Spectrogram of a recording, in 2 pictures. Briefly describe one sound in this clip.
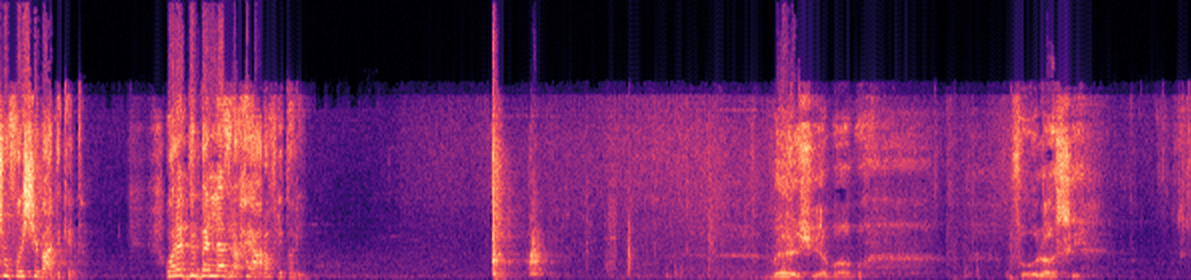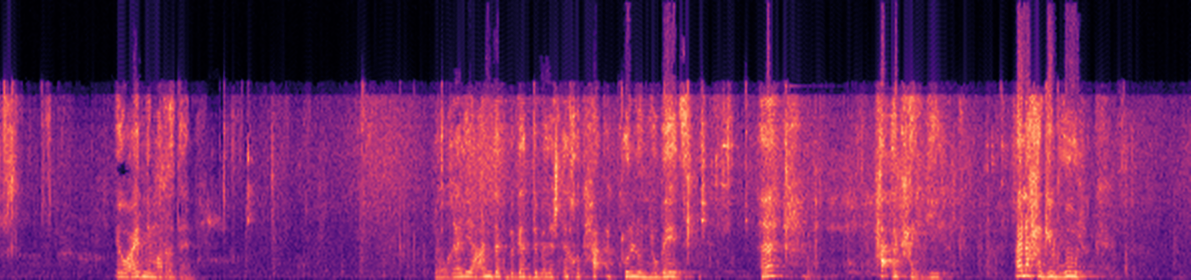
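A young woman speaks tensely.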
